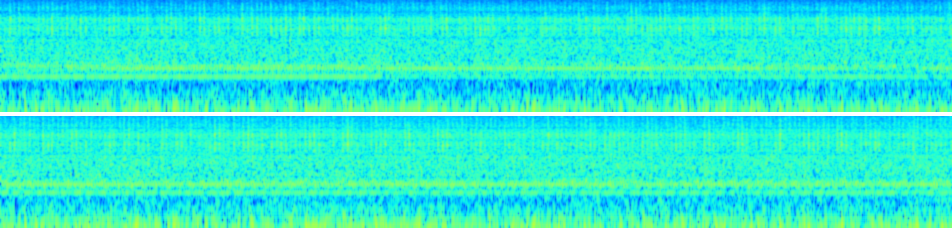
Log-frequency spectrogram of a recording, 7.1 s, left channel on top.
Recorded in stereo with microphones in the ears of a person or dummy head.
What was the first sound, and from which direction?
Only background noise.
